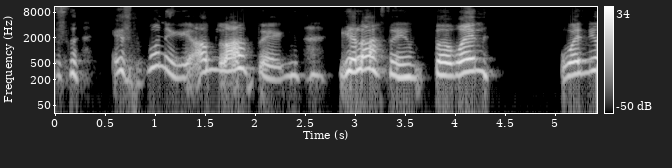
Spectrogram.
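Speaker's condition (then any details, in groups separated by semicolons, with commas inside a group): Cerebral palsy; all four limbs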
